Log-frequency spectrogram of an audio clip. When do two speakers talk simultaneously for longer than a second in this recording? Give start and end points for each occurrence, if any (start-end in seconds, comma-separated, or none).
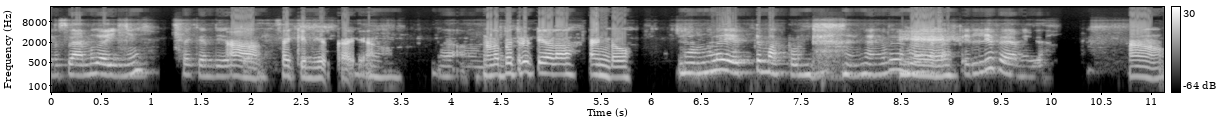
none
